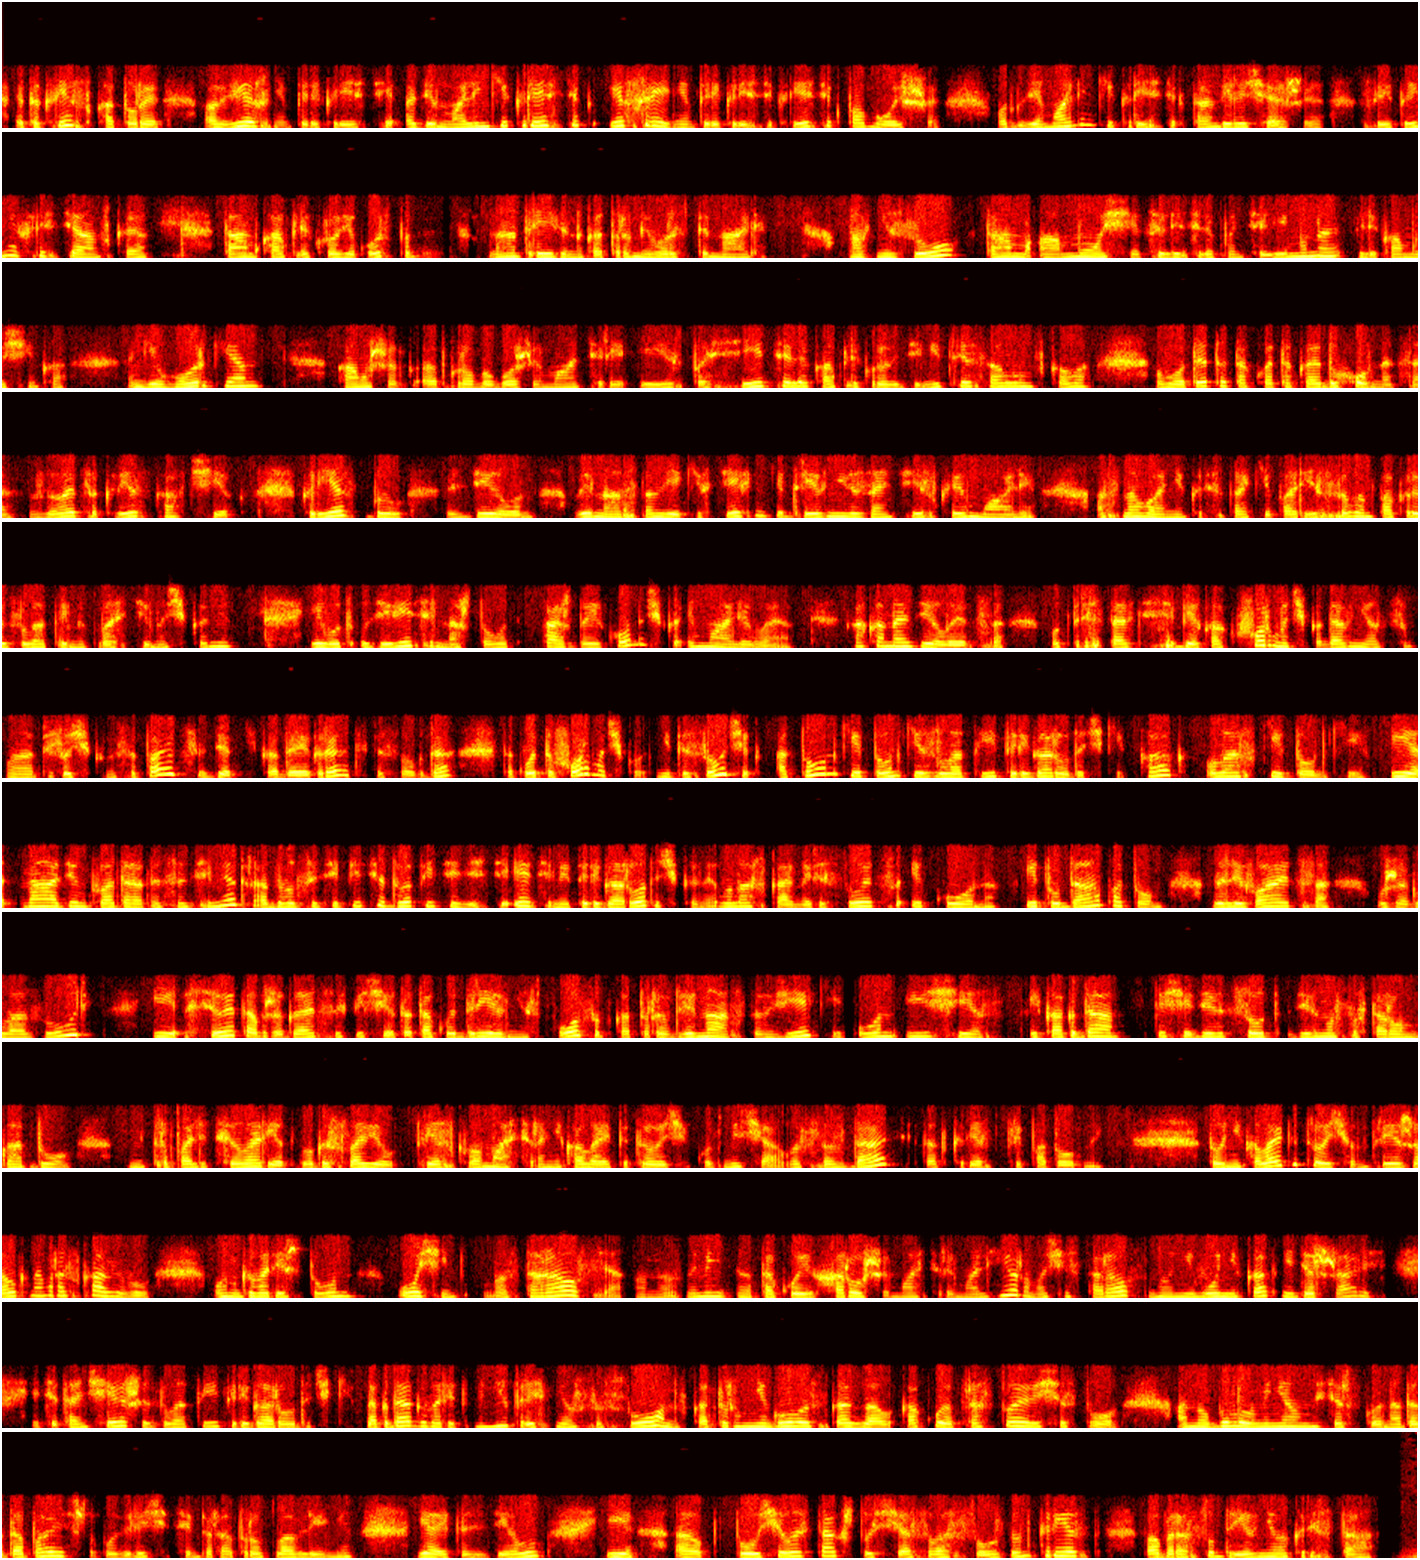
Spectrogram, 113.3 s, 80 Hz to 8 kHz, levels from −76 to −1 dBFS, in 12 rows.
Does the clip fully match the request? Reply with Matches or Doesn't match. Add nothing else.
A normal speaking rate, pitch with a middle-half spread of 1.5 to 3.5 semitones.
Matches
